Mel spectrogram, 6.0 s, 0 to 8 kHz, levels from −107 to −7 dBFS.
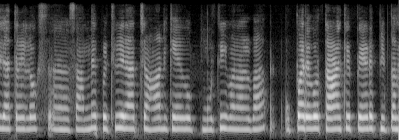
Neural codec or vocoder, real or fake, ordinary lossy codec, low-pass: codec, 32 kHz, 1.9 kbps, SNAC; fake; none; 7.2 kHz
